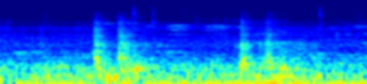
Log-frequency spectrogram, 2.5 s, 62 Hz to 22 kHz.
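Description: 223 series electric train running on the line, with a steady low hum and the clicks of wheels crossing rail joints, in pairs about once a second.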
